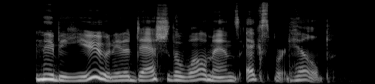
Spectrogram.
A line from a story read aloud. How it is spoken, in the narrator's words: Wally drawls, grinning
